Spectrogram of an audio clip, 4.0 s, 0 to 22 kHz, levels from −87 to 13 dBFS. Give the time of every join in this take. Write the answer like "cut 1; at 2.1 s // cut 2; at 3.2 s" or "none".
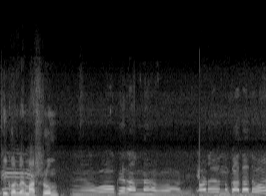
cut 1; at 2.8 s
